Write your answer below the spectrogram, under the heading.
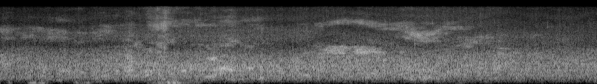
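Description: Steady rushing of a river stream, with a high gliding call about three seconds in.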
